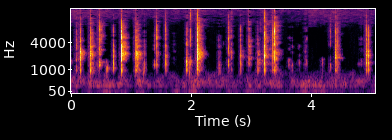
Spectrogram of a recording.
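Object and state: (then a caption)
Plastic remote control. Long dark nails of both hands tap a small, hollow black plastic fireplace remote control lying flat. About nineteen quick, dry, bright clicking taps come in an uneven rhythm, each dying away almost at once. The taps thin out and soften near the end.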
